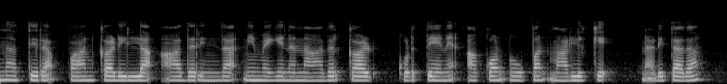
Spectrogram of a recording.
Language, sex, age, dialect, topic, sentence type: Kannada, female, 18-24, Central, banking, question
